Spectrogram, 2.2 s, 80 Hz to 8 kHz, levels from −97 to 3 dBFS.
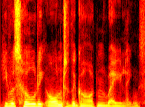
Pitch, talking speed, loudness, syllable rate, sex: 125 Hz, 220 wpm, -15 LUFS, 5.3 syllables/s, male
